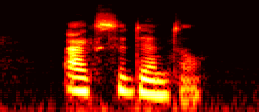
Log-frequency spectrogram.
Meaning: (adjective) Pertaining to accident and not essence; thus, inessential; incidental; secondary
- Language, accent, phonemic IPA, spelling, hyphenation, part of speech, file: English, US, /ˌæk.sɪˈdɛn.tl̩/, accidental, ac‧ci‧den‧tal, adjective / noun, En-us-accidental.ogg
